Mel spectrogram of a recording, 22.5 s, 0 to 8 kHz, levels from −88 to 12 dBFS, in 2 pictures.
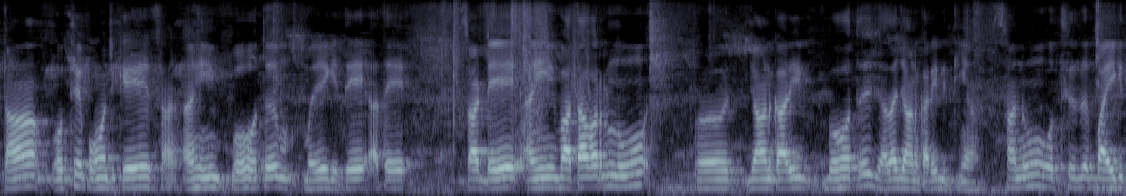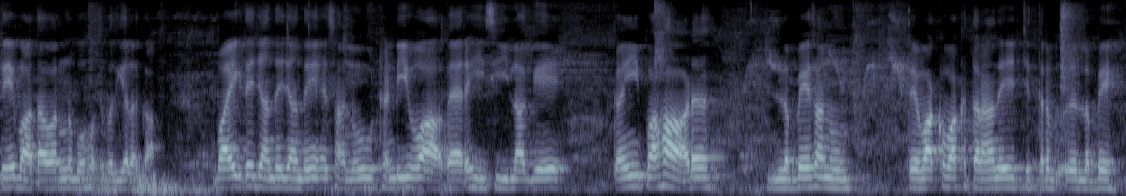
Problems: none marked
